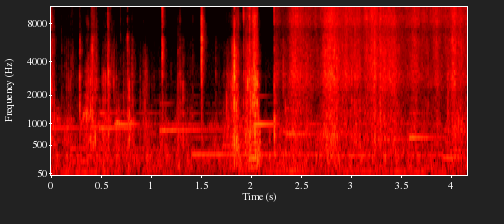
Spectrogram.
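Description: Plastic packet of wheat flour crinkling as it is torn open and handled, with a run of sharp crackles, then a steadier rustle from about halfway through as the flour is shaken out into the bait tub.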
